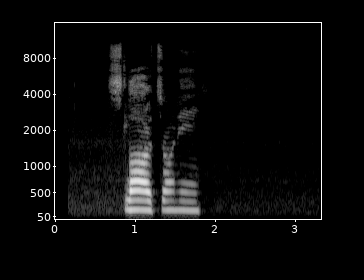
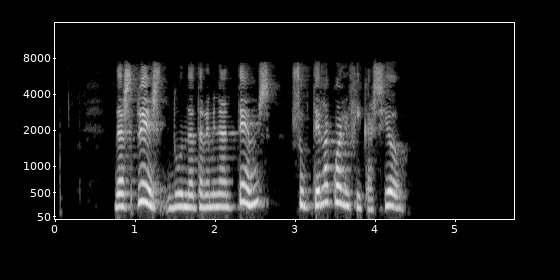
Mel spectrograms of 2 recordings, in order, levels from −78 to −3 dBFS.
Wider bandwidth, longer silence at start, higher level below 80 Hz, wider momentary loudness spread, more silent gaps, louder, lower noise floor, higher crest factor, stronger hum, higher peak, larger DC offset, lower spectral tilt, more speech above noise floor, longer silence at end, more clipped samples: first, 11 kHz vs 7.8 kHz; about the same, 0.7 s vs 0.75 s; second, -72 dBFS vs -60 dBFS; first, 19 LU vs 9 LU; neither; about the same, -19 LUFS vs -17 LUFS; first, -67 dBFS vs -57 dBFS; about the same, 20 dB vs 18 dB; neither; about the same, -4 dBFS vs -2 dBFS; neither; first, -6.5 dB/octave vs -3 dB/octave; first, 48 dB vs 40 dB; first, 1.55 s vs 1.35 s; neither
